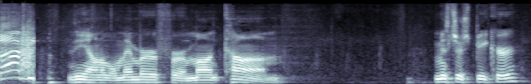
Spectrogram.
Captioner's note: some Applause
